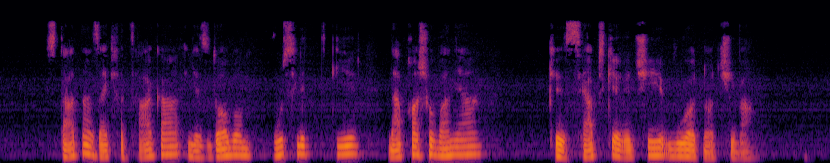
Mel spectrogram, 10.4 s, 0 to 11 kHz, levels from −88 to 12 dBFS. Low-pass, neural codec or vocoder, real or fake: 7.2 kHz; none; real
